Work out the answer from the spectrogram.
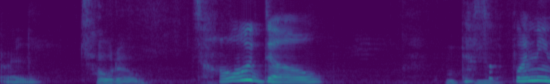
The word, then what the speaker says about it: Toto: Toto. Toto? Mm-hmm. That's a funny name. Who names a dog Toto? Toto. Toto. Yeah. He said Toto. Toto. Toto? It rhymes with Coco. Exactly. But it's T-O. T-O.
